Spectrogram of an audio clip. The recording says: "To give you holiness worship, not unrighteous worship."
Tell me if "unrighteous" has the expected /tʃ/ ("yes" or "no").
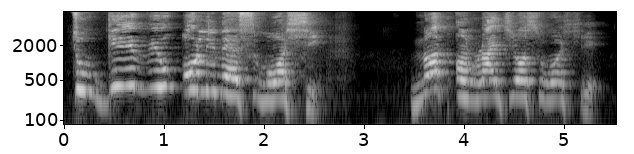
yes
